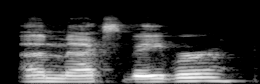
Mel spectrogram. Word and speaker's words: Weber: Max Weber, the W is pronounced with it as a B.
